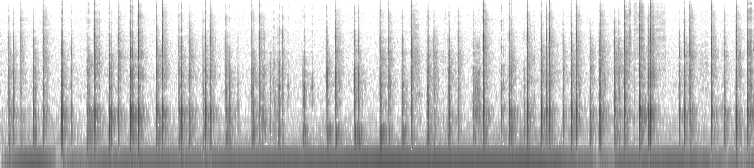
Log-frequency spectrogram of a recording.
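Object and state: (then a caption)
Laminated shelf, solid. Long white nails tap and scratch across the flat, solid top of a white laminated shelf. The result is a rapid, irregular run of short, dry, bright clicks that die away almost instantly, with faint scratching between them over a steady low hum.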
